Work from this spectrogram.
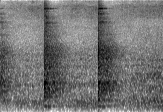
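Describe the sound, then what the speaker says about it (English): Two sharp metallic hammer strikes ring out about a second apart while coins are being made by hand, each a loud, bright impact with a short ringing decay over a quiet background. "Try and swing a hammer because I've got to be in control."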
